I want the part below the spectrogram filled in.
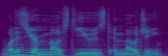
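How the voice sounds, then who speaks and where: A young adult interviewer asking scripted quick-fire questions in a polite, upbeat way. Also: deep voice, animated, a little mellow.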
